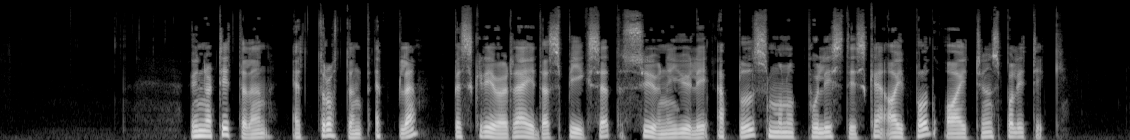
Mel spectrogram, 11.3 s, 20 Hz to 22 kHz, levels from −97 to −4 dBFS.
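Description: Nothing goes wrong anywhere in this bit of speech, so there's no technical fault to point to at any moment.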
